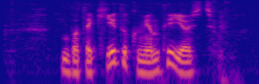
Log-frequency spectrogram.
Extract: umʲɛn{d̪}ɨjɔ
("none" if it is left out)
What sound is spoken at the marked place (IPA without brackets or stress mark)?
t̪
